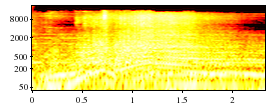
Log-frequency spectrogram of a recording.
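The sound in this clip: A car drives off, its engine giving a steady mid-pitched rumble and whir that holds at an even loudness throughout, with no voices over it.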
